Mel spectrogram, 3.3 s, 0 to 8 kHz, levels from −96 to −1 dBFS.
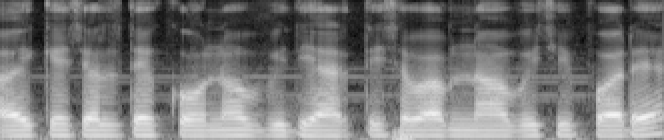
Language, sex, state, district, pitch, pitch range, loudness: Maithili, male, Bihar, Sitamarhi, 115 Hz, 115-120 Hz, -16 LUFS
